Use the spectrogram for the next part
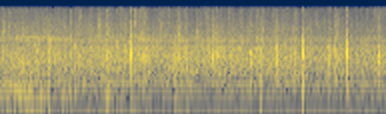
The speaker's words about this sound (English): Now you give the Lord a hand for that. Amen.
